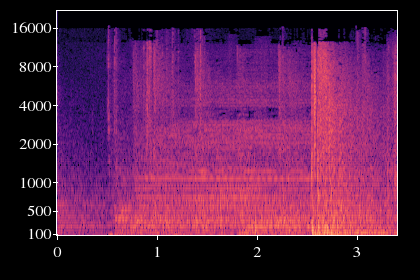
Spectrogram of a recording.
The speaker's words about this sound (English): Got him in the head! Yes! Dead. I shot him in the collarbone on that one.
